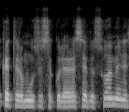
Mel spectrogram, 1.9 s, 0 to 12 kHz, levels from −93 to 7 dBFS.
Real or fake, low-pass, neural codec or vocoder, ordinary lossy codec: real; 7.2 kHz; none; Opus, 32 kbps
